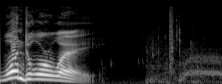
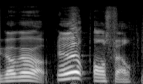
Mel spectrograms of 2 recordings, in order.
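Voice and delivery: usual speaking voice

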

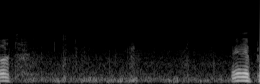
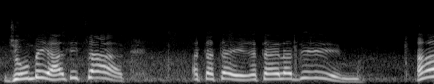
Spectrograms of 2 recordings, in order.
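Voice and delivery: high, mock-scolding shout; yelled scolding; 10 semitones higher, 11 dB louder than usual. Scolding Jumbi for waking the children, while shouting. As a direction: yell the reprimand far louder than needed. Yelling a telling-off not to yell.

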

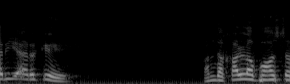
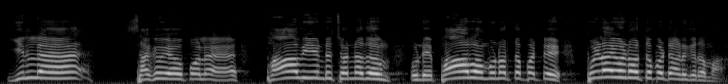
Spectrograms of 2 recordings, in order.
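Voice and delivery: loud, raised preaching voice, pressing the questions; forceful preaching; 5 semitones higher, 9 dB louder than usual. Acted. Pastor challenging the brothers in church, loud forceful preaching. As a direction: hammer each question at the congregation.

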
